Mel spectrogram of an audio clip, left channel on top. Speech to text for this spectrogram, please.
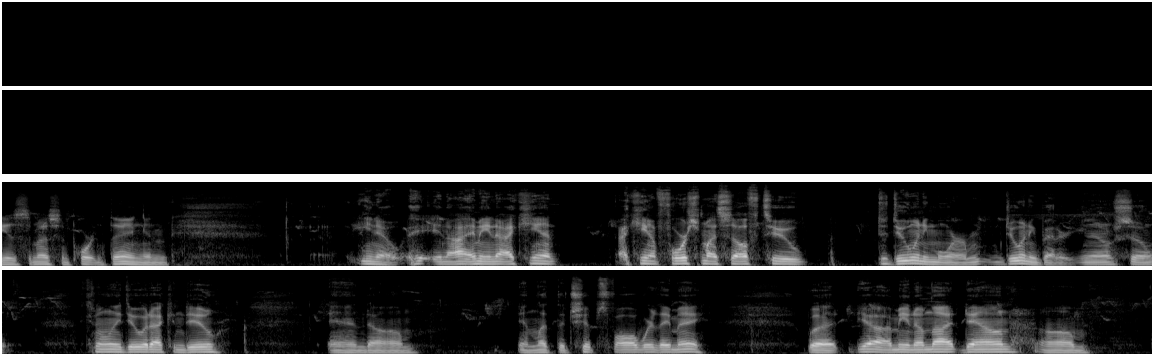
is the most important thing. And, you know, and I mean, I can't force myself to do anymore, do any better, you know. So I can only do what I can do, and let the chips fall where they may. But yeah, I mean, I'm not down.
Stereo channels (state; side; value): silent; left; digital silence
